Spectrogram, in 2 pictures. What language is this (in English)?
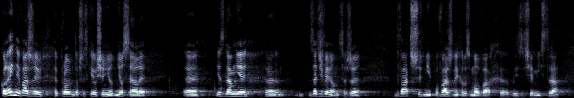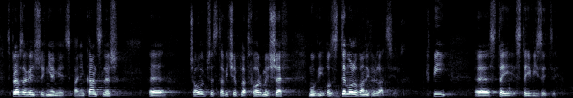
Polish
